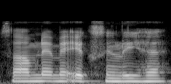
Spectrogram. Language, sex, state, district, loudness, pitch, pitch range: Hindi, male, Jharkhand, Deoghar, -15 LUFS, 145 Hz, 140-145 Hz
